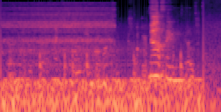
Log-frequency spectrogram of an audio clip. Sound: static continues with no irregularities

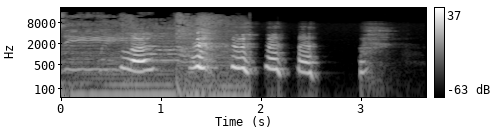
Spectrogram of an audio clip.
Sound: laughing

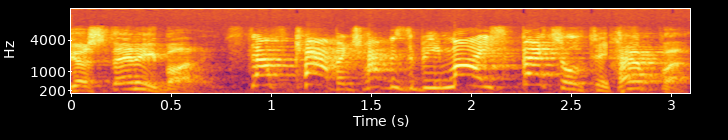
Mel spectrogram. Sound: yells

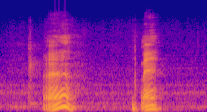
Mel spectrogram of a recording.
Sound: grunting

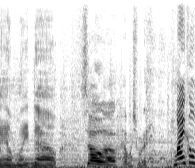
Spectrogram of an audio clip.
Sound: laughs

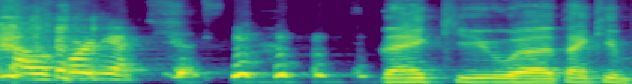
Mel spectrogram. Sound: chuckles

